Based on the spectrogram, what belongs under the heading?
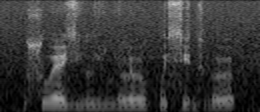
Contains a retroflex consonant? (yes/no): no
